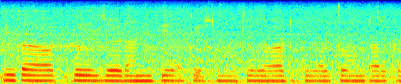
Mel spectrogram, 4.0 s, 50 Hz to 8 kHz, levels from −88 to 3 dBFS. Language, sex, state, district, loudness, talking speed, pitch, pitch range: Telugu, female, Andhra Pradesh, Srikakulam, -15 LUFS, 120 wpm, 175 Hz, 175-180 Hz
